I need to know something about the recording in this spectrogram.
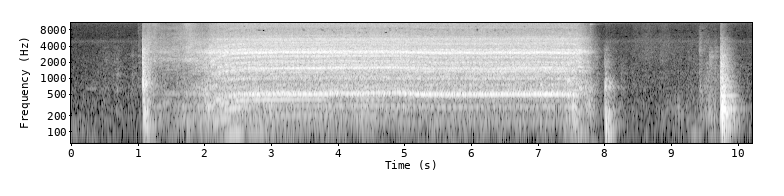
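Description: Cordless drill driving a drill-powered oil pump to prime the LS3 engine's oil system through its oil gallery: after a click it spins up over about a second into a steady whine, runs for about six seconds, then stops. A couple of short clicks follow.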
